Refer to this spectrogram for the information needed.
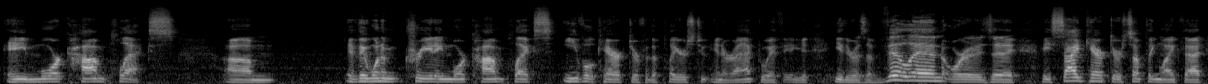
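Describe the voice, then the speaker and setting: Deep-voiced young man, bright edge, casual reviewer who stammers and fills with "um". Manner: stuttering restarts on words, many fillers. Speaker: tabletop RPG reviewer.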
